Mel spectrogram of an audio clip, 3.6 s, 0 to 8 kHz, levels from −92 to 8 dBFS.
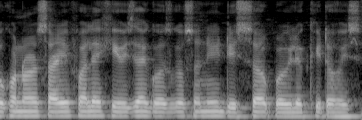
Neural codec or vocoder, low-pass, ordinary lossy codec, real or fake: none; none; none; real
